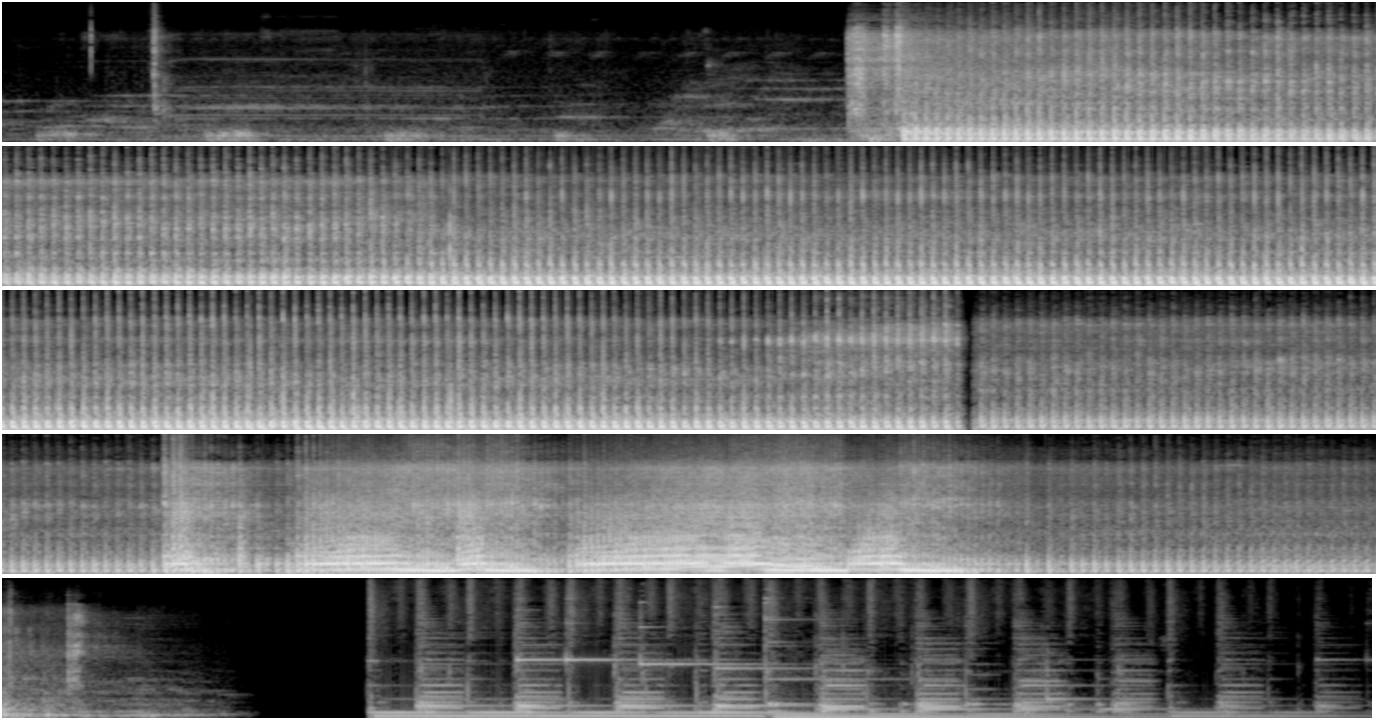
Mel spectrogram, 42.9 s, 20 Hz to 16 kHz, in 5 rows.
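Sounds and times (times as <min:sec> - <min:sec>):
motorcycle engine revving: 0:05.3 - 0:35.4.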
